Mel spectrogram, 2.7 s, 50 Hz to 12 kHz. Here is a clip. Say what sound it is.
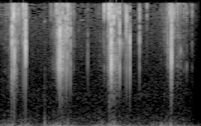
noodles - stir 01
Stirring noodles in a ceramic bowl with a metal spoon.
noodles, noodle, food, spoon, metal-spoon, bowl, ceramic-bowl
